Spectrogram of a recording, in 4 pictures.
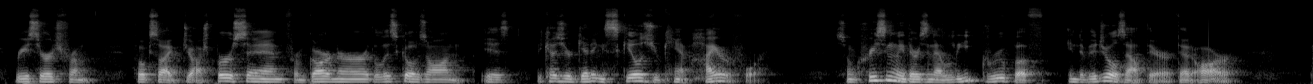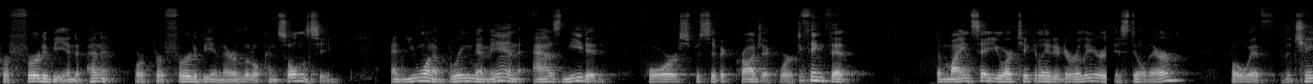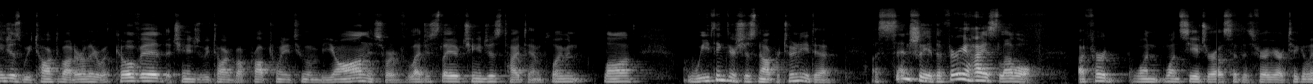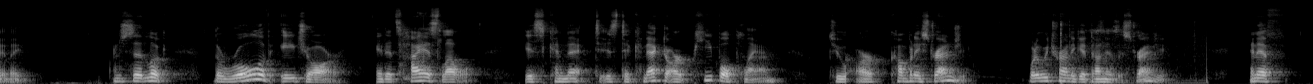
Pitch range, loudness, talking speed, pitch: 115-145 Hz, -26 LUFS, 180 wpm, 130 Hz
